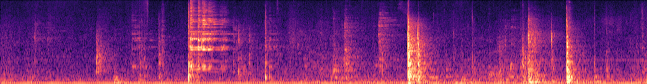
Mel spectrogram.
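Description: Kitchen drawers and cabinet doors being pulled open and pushed shut, with dishes and cutlery clinking inside. It comes as a string of separate knocks and clatters, the loudest about four seconds in.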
